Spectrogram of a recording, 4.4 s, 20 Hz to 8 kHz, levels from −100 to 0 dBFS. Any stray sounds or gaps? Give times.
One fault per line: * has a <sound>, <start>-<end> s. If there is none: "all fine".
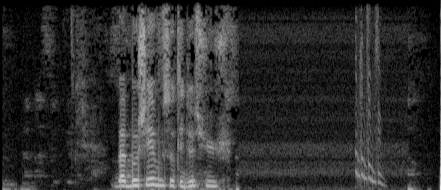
* has a chirp, 3.6-3.9 s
